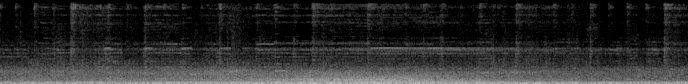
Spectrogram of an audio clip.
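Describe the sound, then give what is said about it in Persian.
A steady, unbroken airplane engine drone fills the space, a loud low rumble with a broad hiss over it that holds constant throughout, with no voices. “بذار بریم سوار این هواپیما بشیم، بریم تو راه، هر سوالی داشتی من جوابتو میدم.”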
